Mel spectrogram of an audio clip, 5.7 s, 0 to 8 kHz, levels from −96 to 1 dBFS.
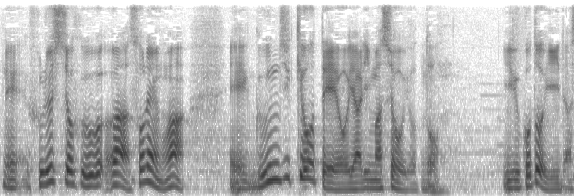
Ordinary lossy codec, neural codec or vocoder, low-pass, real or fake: none; none; 7.2 kHz; real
